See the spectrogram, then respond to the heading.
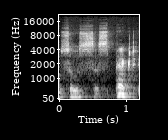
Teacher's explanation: You have to place a stress pattern on the second syllable.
